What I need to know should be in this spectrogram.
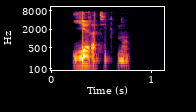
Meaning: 1. hieratically 2. solemnly, ritually
- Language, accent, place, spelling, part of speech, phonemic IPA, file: French, France, Lyon, hiératiquement, adverb, /je.ʁa.tik.mɑ̃/, LL-Q150 (fra)-hiératiquement.wav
